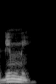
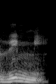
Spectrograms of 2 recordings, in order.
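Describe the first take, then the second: First: The word begins with a plain d sound. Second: The word begins with a z-like sound. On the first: The speaker calls it wrong. "অনেকে ডিম্মি পড়ে ... এটা কিন্তু একবারে রং উচ্চারণ" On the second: The speaker calls it right. "শুদ্ধ উচ্চারণ হলো যিম্মি। জাল দিয়ে।"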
